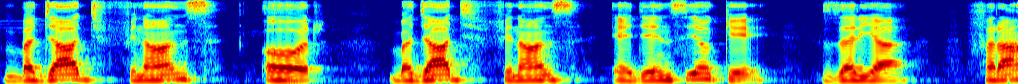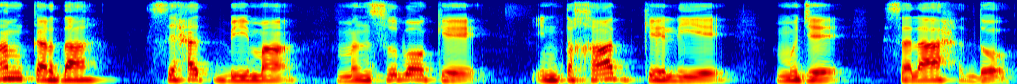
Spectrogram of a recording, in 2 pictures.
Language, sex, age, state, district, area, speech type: Urdu, male, 18-30, Bihar, Purnia, rural, read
